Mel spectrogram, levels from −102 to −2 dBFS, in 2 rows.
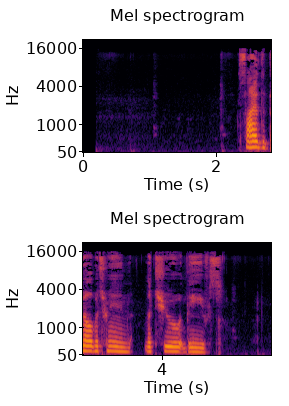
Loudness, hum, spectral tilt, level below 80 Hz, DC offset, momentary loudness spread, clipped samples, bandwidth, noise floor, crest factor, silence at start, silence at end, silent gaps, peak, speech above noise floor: -31 LUFS; none; -5 dB/octave; -66 dBFS; under 0.1%; 12 LU; under 0.1%; 16 kHz; -79 dBFS; 24 dB; 2.35 s; 0.75 s; none; -10 dBFS; 49 dB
